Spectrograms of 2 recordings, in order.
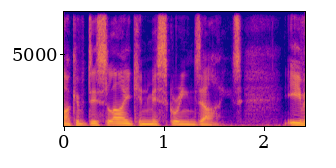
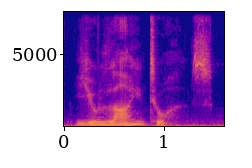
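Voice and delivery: quiet, slow, hurt reproach; soft; 2 semitones higher, 6 dB quieter, slower than usual. A narrator's reading. Beatrix quietly accusing James of lying to them. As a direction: say it softly, almost under the breath. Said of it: "Beatrix's voice was soft".

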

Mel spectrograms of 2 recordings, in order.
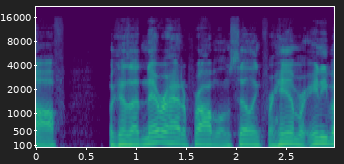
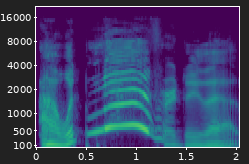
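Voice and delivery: hammed-up squeaky denial; mock innocence, pitch soaring mid-phrase; voice going up. Shown as a demonstration. Host imitating someone full of it, squeaky fake denial. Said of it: "when their voice goes up".

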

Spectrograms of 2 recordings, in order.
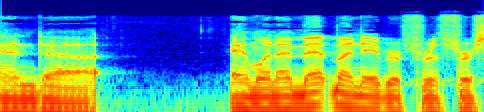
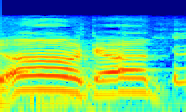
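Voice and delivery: dismayed groan; 14 semitones higher than usual. Retold or imitated. Host's retold reaction to the neighbor.

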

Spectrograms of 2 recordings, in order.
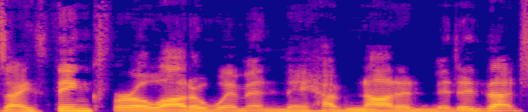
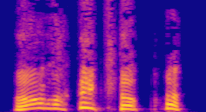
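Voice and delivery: much higher, laughing squeal of delight; overjoyed; 13 semitones higher, 4 dB louder than usual. Retold or imitated. Wife reacting to her husband's generous offer, much higher laughing squeal. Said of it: "And I was like".

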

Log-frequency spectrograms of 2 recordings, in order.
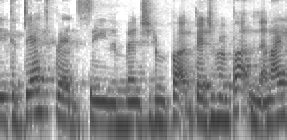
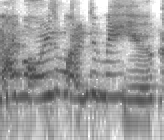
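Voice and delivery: much higher, put-on frail old lady greeting; old woman voice; 14 semitones higher than usual. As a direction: play a sweet old lady meeting her idol. This old woman had got past.

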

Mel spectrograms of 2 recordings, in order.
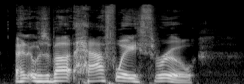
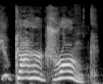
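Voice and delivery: higher, blaming mock bartender; accusing bartender. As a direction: accuse him outright. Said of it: "She's like".

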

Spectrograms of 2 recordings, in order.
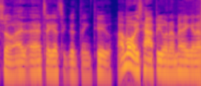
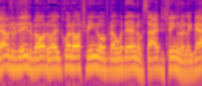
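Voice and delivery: put-on Newfoundland accent; 2 semitones higher, 4 dB louder, faster than usual. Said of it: "turns into gibberish".

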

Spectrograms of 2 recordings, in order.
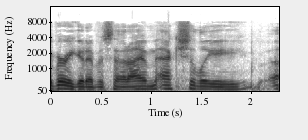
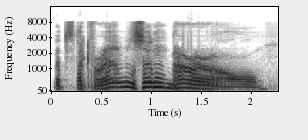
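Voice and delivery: dramatic voice; 5 semitones higher, much slower than usual. Acted. Co-host answers with own voice.

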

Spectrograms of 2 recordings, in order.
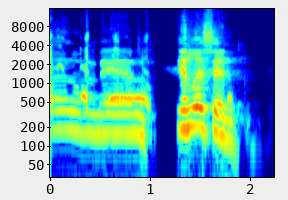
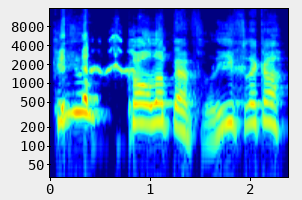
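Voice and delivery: higher, calling across the stands to the coach; 6 semitones higher, slower than usual. Pretend. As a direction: shout it up to Coach Norvell like a hopeful fan.

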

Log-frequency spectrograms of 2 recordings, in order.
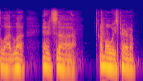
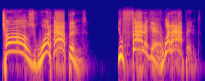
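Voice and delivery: put-on yelling Korean accent; 11 semitones higher, slower than usual. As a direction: yell the blunt insult like an old golf buddy. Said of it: "He yells".

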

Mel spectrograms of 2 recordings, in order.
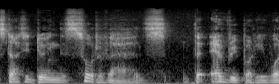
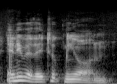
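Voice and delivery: usual speaking voice

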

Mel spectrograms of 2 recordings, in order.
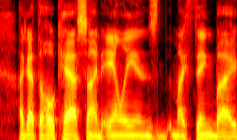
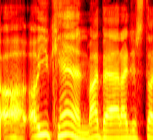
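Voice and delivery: high, loud, flustered apology; hurried apologetic yelp; 8 semitones higher, 5 dB louder than usual. Retold or imitated. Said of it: "I go".

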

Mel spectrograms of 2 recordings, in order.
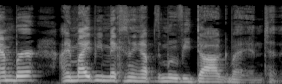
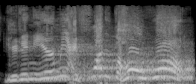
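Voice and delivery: God shouting; 12 semitones higher, 8 dB louder than usual. Retold or imitated. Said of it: "And he goes".

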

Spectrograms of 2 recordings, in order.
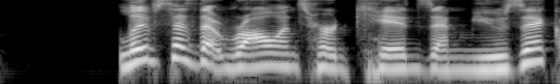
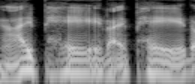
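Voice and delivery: ordinary talk, nothing marked

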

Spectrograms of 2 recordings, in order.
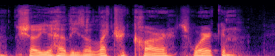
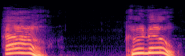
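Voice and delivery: sarcastic surprise; 13 semitones higher, slower than usual. Real, not acted.

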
